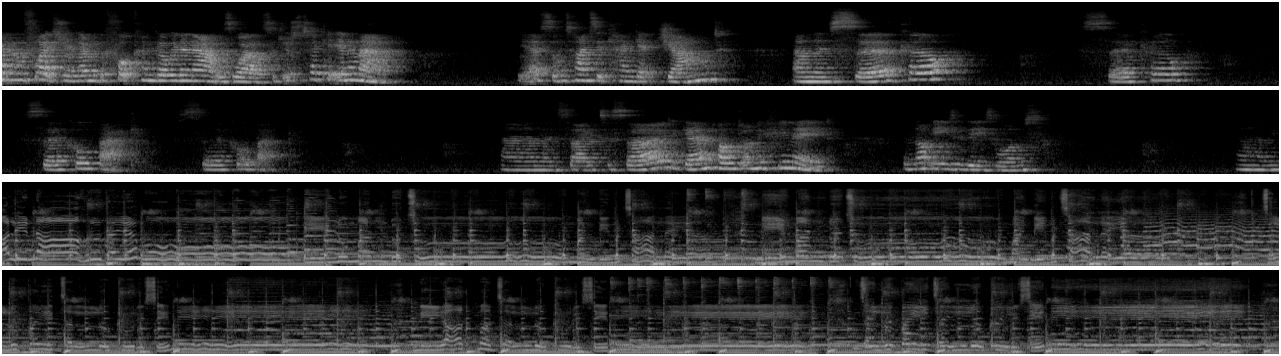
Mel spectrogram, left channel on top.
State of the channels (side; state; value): both; different; correlation 0.01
